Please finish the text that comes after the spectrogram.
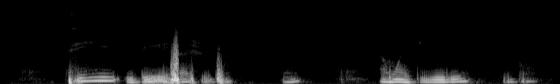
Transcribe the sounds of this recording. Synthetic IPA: tʰi˦i˨be˨˦ḛ˨ta˨˦ʃu˨˧˦bɔ̃˦ | a˨w̃ɔ̃˧ɛ˨dḭ˧je˧le˦ | ʃu˨˦bɔ̃˦

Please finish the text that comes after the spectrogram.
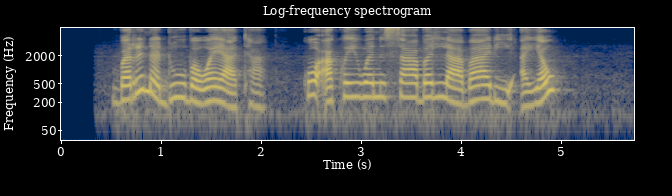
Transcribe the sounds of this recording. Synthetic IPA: bɐ˨ɾi˦na˨duː˦ba˨wɐ˦jaː˨taː˦ | kʷoː˦ʔa˨kʷa˦jwɐ˦ni˦saː˦bɔ˦nlaː˨baː˦ɾiː˨ʔa˨ja˦˨w

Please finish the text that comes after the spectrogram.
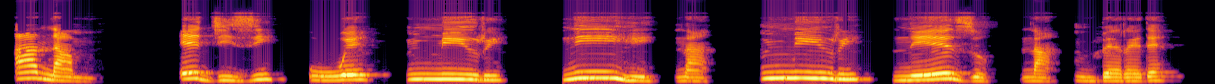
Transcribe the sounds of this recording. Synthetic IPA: a˦na˨m̩˨ | e˦d͡ʒi˨zi˦ | u˨we˦ | m̩˦mi˦ɾi˦ | ni˦ɦi˨ | na˨ | m̩˦mi˦ɾi˦ | ne˨e˦zo˨ | na˨ | m̩˨be˨ɾe˨de˦

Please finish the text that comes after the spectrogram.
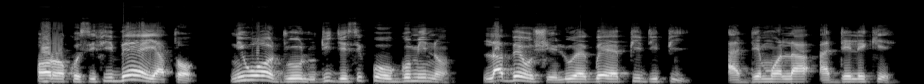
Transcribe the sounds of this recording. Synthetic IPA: ɔ˨ɾɔ˨ko˨si˨fi˧bɛː˦ɛ˦˨ja˨tɔ˨ | nĩ˦wɔ˦ɔ˦˨du˨˦o˧lu˨˦di˦d͡ʒe˧si˦k͡po˦o˧ɡo˦mĩ˦nã˨ | la˦bɛ˦˨o˨ʃe˨lu˨˦ɛ˧ɡ͡bɛ˦˧pi˦di˧pi˦ | a˨de˨˦mɔ̃˧la˦a˨de˦le˦ke˦˨

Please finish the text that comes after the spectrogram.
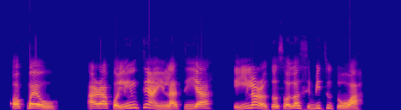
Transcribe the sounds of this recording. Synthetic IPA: ɔ˧k͡pɛ˧o˨ | a̰˧ɾa˧kɔ˨li˨˦ñ̩˦tĩ˦a˦˨j̃ĩ˨la˨˦ti˧ja˦ | e˦˨ji˨˦lɔ˦ɾɔ˨to˨˦sɔ˧lɔ˦si˧bi˦tu˦˨to˨˦wa˦˨

